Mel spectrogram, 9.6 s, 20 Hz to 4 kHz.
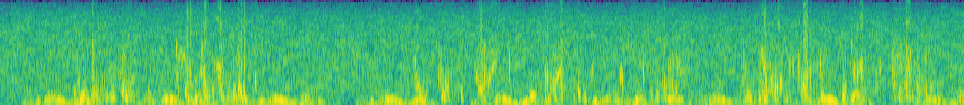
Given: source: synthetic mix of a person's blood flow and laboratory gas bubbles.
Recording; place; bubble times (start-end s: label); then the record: Doppler ultrasound of blood flow; precordium
0.70-1.40 s: bubbles
1.47-1.53 s: bubbles
1.74-2.61 s: bubbles
4.12-4.29 s: bubbles
4.34-4.67 s: bubbles
4.74-5.00 s: bubbles
5.07-5.14 s: bubbles
5.43-5.96 s: bubbles
6.17-6.27 s: bubbles
6.40-6.86 s: bubbles
7.40-8.28 s: bubbles
8.40-8.68 s: bubbles
8.78-8.85 s: bubbles
8.89-9.35 s: bubbles
From the record:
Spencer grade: 3 (all of the cardiac periods contain showers or single bubble signals, but not dominating or overriding the cardiac motion signals); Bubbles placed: anywhere in the cardiac cycle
